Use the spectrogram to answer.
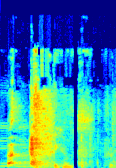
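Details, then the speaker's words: Hay fever or horse hair allergy flaring after brushing a long-haired horse: a quick intake of breath, then a single forceful explosive sneeze with quieter breathy sounds, during repeated sneezing of three or four in a row. "Are you serious? Three in a row. Four. I've got hay fever. I cannot catch a break."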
